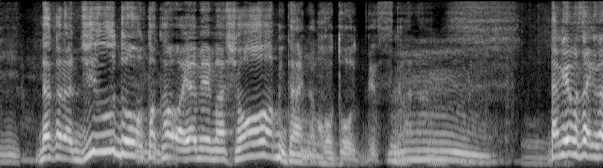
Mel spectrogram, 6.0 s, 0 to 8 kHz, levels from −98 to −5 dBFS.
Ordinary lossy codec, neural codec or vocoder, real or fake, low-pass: none; codec, 16 kHz, 16 kbps, FreqCodec, smaller model; fake; none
